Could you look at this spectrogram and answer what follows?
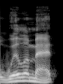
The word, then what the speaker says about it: Willamette: But Willamette is pronounced Will-Amet. Amet. Emphasis on the second syllable.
